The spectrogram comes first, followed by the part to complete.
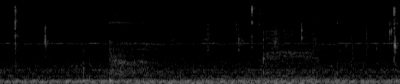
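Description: Faint small clicks and scratches of a small screwdriver working tiny screws out of a digital camera's plastic-framed button circuit board, over a low steady hum.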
